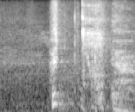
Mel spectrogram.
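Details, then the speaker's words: A single sneeze from a man who says he has allergies and sinus trouble despite taking medicine: sharp indrawn breath, then an explosive, hissing sneeze with a short trailing breath. "whoa whoa God bless me wait oh wait I was about to delete this but this is funny bro"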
